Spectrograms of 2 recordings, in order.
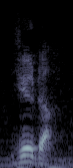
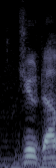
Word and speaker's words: Judah: What's the proper pronunciation of Judas's name? Judah. Judah, which means what?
